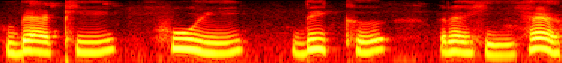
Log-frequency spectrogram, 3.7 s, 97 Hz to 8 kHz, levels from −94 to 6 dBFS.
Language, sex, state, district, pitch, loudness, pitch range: Hindi, female, Himachal Pradesh, Shimla, 225 Hz, -17 LUFS, 210-250 Hz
